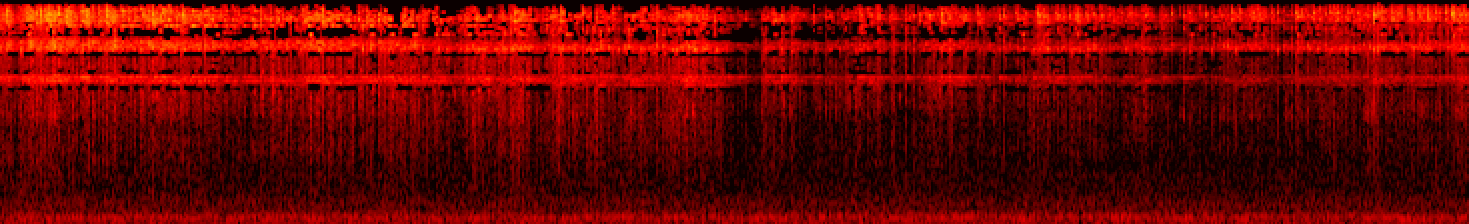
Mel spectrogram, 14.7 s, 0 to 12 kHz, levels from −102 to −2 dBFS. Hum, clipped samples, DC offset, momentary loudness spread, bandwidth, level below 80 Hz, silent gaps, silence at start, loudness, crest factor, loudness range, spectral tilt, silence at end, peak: none; under 0.1%; under 0.1%; 16 LU; 11.5 kHz; -84 dBFS; none; 0 s; -40 LUFS; 28 dB; 10 LU; 3.5 dB/octave; 0 s; -16 dBFS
